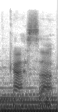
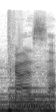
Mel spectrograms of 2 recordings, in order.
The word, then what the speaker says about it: casa: We have this variation in Ecuadorian Spanish where it could be casa or casa, pronounced as s or z, playing audio files for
